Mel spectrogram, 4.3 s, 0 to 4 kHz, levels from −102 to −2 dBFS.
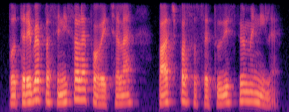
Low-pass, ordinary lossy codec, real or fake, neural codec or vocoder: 3.6 kHz; none; real; none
